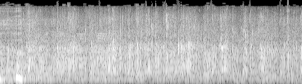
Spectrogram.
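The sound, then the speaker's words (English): A burst of steady applause from a group of people, dense overlapping claps at an even level throughout, with no voices standing out. “Yeah, give him a clap.”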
